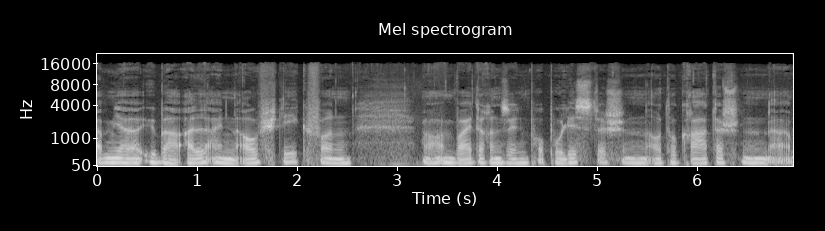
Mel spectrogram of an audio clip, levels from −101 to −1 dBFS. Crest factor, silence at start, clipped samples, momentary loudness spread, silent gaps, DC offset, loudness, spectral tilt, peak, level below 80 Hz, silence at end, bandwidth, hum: 18 dB; 0 s; under 0.1%; 7 LU; none; under 0.1%; -23 LUFS; -5 dB/octave; -6 dBFS; -52 dBFS; 0 s; 17 kHz; none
